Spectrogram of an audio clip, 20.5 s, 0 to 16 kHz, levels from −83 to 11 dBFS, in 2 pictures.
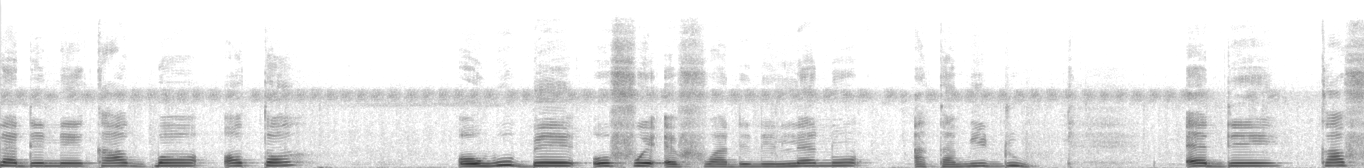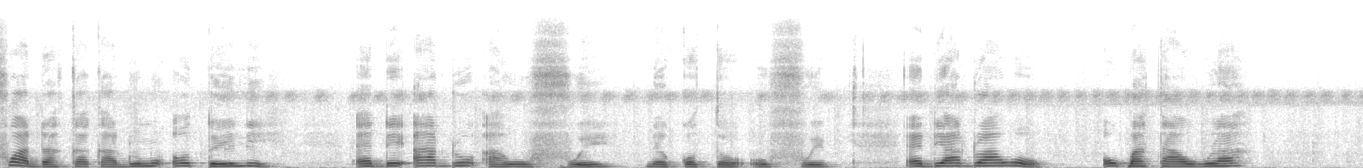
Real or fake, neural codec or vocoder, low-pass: real; none; 14.4 kHz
